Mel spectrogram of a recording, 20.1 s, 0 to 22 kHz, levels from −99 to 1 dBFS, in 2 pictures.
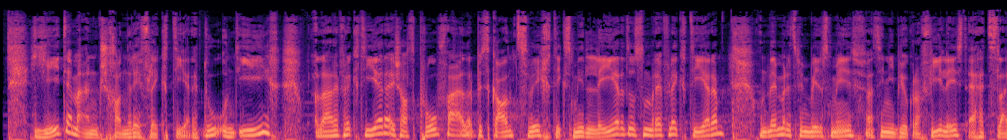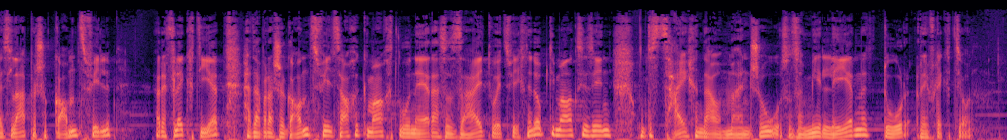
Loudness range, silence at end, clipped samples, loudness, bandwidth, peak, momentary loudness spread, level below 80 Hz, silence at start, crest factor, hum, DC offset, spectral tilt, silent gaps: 1 LU; 0 s; under 0.1%; -24 LUFS; 16.5 kHz; -10 dBFS; 4 LU; -44 dBFS; 0 s; 14 dB; none; 0.4%; -5 dB/octave; none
